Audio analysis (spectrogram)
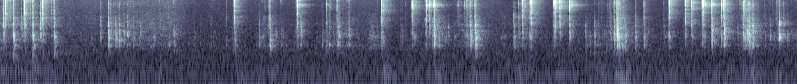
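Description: Fingertips type on a full-size black mechanical keyboard with plastic keycaps and a grey metal top plate, resting on a wooden desk. Quick, bright, clacky keystrokes come in irregular bursts with a short pause near the start, each tap dying almost instantly and carrying almost no low end.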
